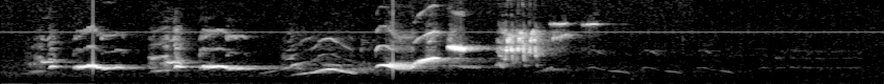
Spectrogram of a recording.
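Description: A songbird singing one phrase of about two and a half seconds: varied whistled notes with rising and falling glides, ending in a higher, thinner twitter.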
